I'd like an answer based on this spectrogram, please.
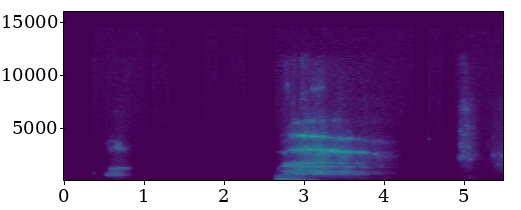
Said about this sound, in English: Usually we can all get inspired by each other's yawns, but now you'll just have to be inspired by mine today.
